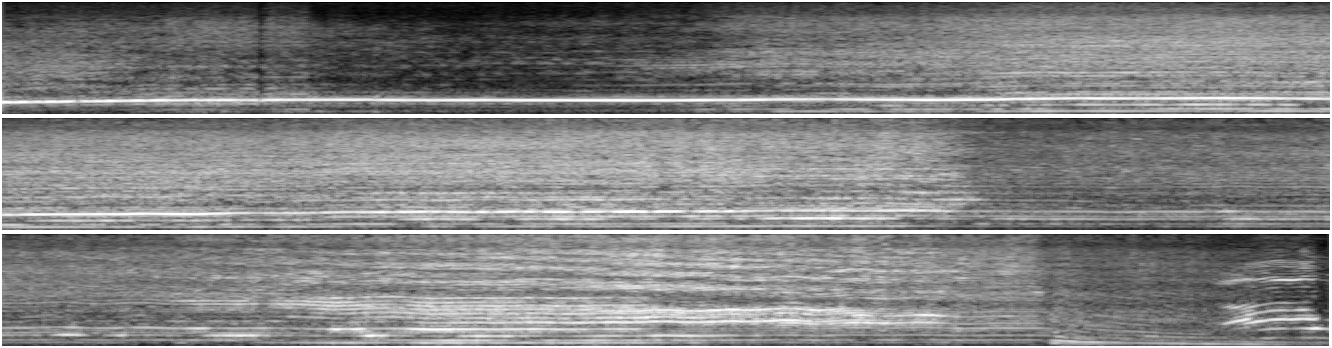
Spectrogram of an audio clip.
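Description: A loud Chevrolet truck engine roars steadily under heavy load during a truck pulling competition, its pitch climbing slowly as it strains for nearly twenty seconds, then cuts off abruptly near the end.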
